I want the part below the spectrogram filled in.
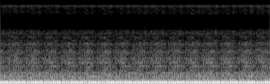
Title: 7.3 blow by rough idle twin pyrometers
